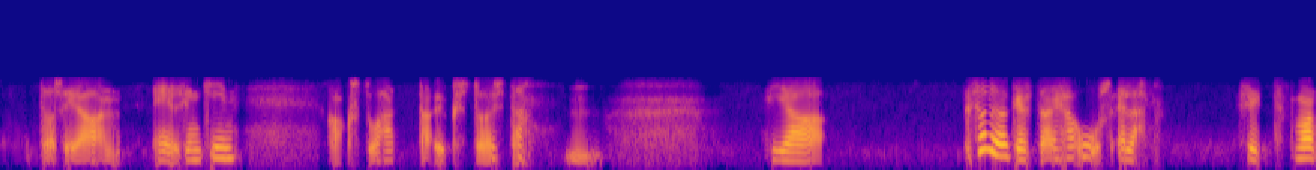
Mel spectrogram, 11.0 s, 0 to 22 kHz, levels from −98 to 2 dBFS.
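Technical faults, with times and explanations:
Throughout, Codec 2 vocoder. The speech is rebuilt from sine waves, so it sounds robotic and buzzy. Nothing is above 3.6 kHz, which fits the 300 to 3400 Hz line band; the rate is 3.2 kbit/s.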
